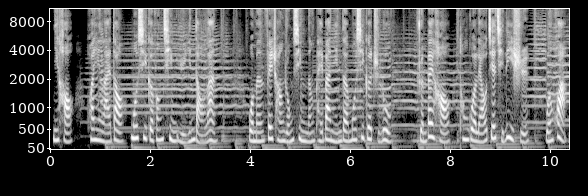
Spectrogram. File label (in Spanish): Bienvenida chino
